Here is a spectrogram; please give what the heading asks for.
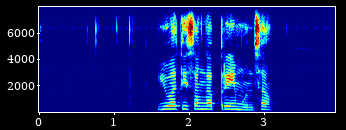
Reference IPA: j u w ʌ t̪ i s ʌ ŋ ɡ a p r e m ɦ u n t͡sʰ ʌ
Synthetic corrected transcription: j u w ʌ t̪ i s ʌ ŋ ɡ ʌ p r e m ɦ u n t͡sʰ ʌ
